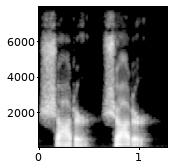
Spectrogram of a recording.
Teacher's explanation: the words then H is silent then you hear shodder shodder the T changes to a fast D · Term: link the words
